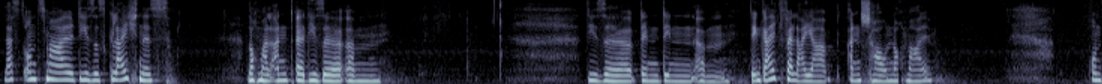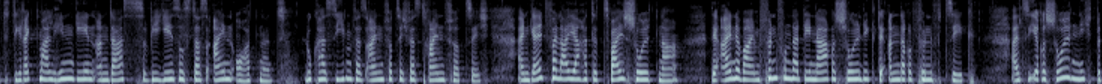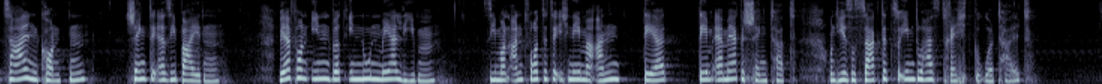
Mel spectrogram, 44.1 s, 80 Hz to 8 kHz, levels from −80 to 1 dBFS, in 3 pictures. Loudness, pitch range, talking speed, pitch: -25 LUFS, 220-265 Hz, 120 wpm, 245 Hz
